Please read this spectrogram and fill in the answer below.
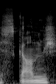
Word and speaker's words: Scumge: Scumge?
